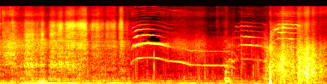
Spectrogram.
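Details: Kitten meowing to go out and explore: after a second of room noise, one long plaintive mew slides slowly downward, followed by a shorter cry and a knock.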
